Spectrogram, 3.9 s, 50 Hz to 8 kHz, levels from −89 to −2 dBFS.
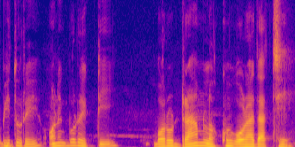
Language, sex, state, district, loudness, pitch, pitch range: Bengali, male, West Bengal, Alipurduar, -19 LUFS, 130 Hz, 120-145 Hz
